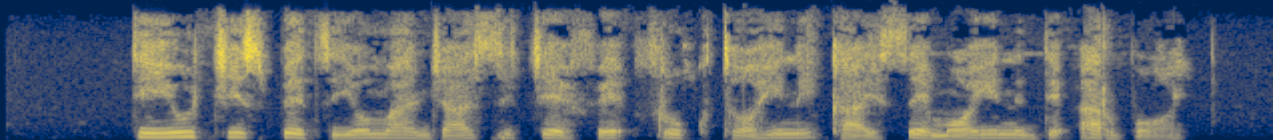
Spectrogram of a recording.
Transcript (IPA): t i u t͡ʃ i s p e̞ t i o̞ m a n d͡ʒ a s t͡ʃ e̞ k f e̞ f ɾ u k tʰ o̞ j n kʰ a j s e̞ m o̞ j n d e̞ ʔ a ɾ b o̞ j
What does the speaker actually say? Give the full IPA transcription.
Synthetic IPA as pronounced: t i u t͡ʃ i s p e̞ t͡s i o̞ m a n d͡ʒ a s t͡ʃ e̞ f e̞ f ɾ u k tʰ o̞ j n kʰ a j s e̞ m o̞ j n d e̞ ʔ a ɾ b o̞ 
